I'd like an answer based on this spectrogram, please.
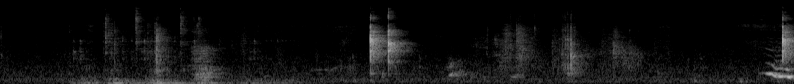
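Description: A handheld dog-training clicker snaps once, about halfway through, with its press and release heard as a quick double click, marking the behaviour during clicker shaping. Soft rustling and small knocks of handling come before it, and another short sharp sound comes near the end.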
